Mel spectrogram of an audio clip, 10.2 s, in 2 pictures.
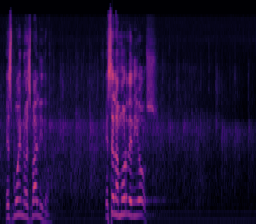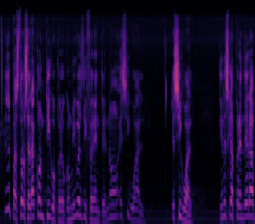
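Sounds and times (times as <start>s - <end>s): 
audience applause: 0.0s - 5.2s
speech: 0.1s - 1.2s, 2.1s - 3.2s, 5.2s - 10.2s.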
